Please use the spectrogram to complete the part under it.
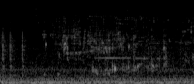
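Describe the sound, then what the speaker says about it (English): Liquid poured from a bottle in the point-and-click game The Last Door, a faint, continuous trickling pour over a low hum, with no talk. "Pour the contents of the bottle into the incansier."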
